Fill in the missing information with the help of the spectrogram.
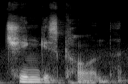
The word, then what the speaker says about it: Chinggis Khan: And then, top of the stairs, back of the frame, but center frame, it's a massive statue of Genghis Khan, which, as we know, is actually pronounced Chinggis Khan.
